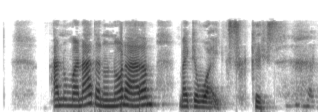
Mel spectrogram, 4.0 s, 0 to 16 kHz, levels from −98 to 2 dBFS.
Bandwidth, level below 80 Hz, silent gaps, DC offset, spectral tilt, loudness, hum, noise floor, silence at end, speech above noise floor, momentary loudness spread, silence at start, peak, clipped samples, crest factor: 8.4 kHz; -56 dBFS; none; under 0.1%; -4 dB/octave; -19 LUFS; none; -48 dBFS; 0.05 s; 29 dB; 14 LU; 0.65 s; -2 dBFS; under 0.1%; 18 dB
